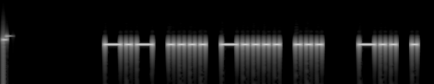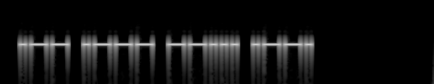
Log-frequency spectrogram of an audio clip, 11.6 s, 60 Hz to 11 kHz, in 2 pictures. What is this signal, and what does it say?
Morse code, heard as a keyed tone, about 17 wpm, 700 Hz. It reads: KH6S DE WJ7P
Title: USA Callsign DE Callsign - 4 Characters - 17wpm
